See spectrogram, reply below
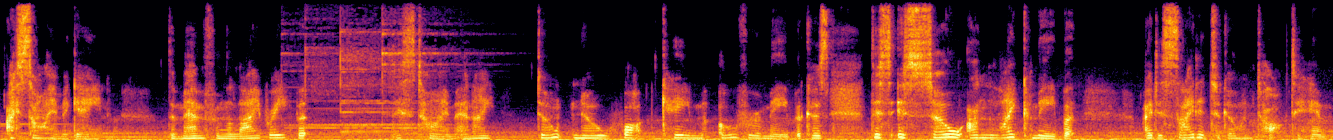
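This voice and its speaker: An actress plays a young woman at university in an audio drama, naive and easily smitten. Her medium-pitched voice is earnest and confiding, like a diary being spoken aloud. There is clear ambient noise behind the recording. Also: measured pace, close to an everyday voice. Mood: infatuated, wistful. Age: young adult. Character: eager, naive, infatuated young female university student. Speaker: actor.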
